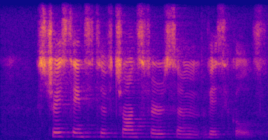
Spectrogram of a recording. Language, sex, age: English, female, 19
